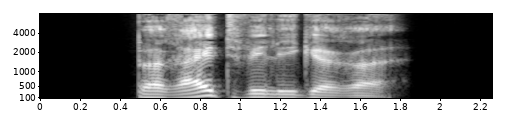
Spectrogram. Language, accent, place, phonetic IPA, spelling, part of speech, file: German, Germany, Berlin, [bəˈʁaɪ̯tˌvɪlɪɡəʁə], bereitwilligere, adjective, De-bereitwilligere.ogg
- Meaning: inflection of bereitwillig: 1. strong/mixed nominative/accusative feminine singular comparative degree 2. strong nominative/accusative plural comparative degree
